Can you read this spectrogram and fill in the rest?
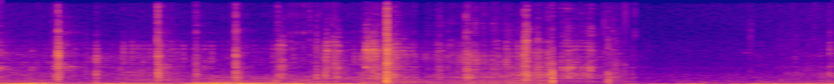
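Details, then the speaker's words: Razor Pro fold-up scooter jump-tested off a small edge: sharp scattered clacks and a rattly thud on landing; loose clunkiness on impact, less ideal for tricks. "you'll see it Lance there's a bit of clunkiness in like it landing makes it maybe not ideal for like tricks and stuff"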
